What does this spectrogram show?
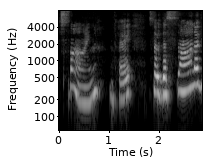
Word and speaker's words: sine: want to call this sin make sure that you don't make the mistake it's actually pronounced sign okay so the Sun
